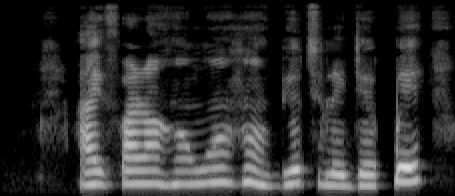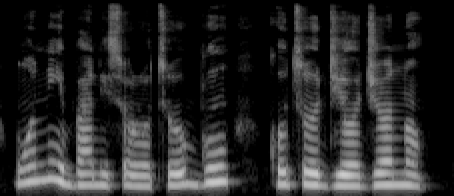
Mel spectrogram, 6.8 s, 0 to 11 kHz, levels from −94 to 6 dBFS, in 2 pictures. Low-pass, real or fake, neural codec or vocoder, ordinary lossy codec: 9.9 kHz; real; none; none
